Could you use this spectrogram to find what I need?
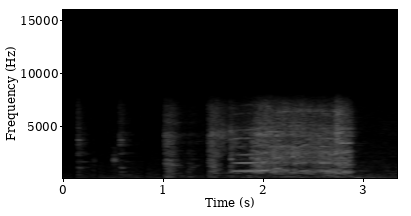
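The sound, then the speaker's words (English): A new phone's alert that sounds like a chicken: a few short clucks, then a long, loud, bright crowing squawk held for about a second and a half before it cuts off. No one talks over it. “My new phone. New phone acting up. Sure. Yeah, it sound like a chicken.”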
